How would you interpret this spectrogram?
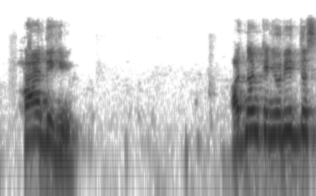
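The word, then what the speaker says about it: هذه: Same with hadihi. So there's no alif written after the ha. So it's written like ha, fatha, dal, kasra, ha, kasra. But when you're actually reading it, when it's being pronounced with an alif. So this is pronounced as hadihi.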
